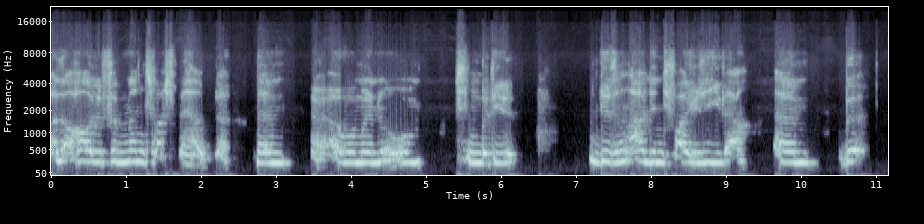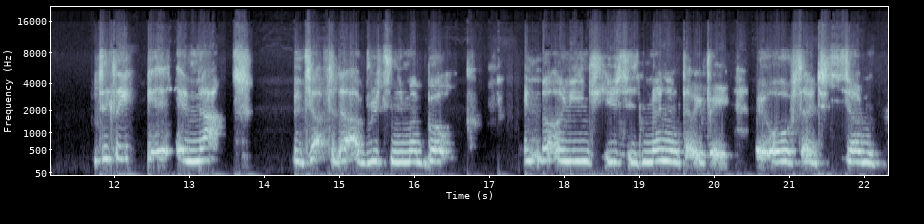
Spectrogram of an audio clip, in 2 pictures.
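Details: Dysarthria in a woman whose speech is affected by cerebral palsy.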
